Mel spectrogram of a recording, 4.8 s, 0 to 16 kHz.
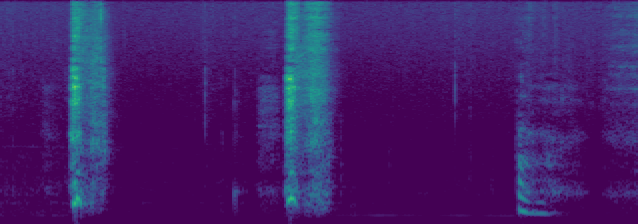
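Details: Three forceful, partly held-back sneezes about two seconds apart, each preceded by a quiet in-breath, from someone with a snotty, stuffed-up cold who has been sneezing for 30 minutes: a stifled sneezing fit.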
